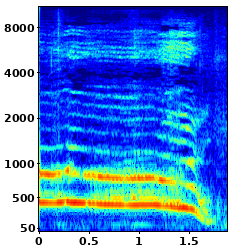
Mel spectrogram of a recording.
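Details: Alaskan Malamute kept as a pet, giving a sustained howl that holds steady for over a second and then slides downward as it fades out.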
